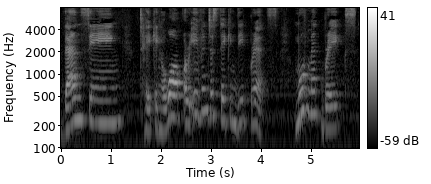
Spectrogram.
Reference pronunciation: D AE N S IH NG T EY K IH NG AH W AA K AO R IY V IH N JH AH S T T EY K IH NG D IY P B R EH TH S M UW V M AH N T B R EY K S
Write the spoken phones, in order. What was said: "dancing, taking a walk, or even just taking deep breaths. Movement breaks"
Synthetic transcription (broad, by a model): D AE N S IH NG T EY K IH NG AH W AA K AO R IY V IH N JH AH S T T EY K IH NG D IY P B R EH T S M UW V M AH N T B R EY K S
